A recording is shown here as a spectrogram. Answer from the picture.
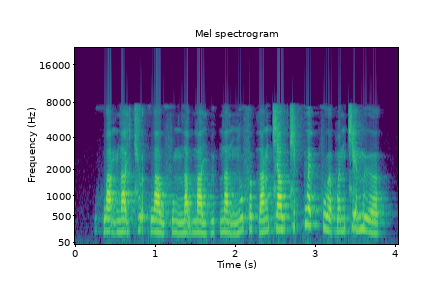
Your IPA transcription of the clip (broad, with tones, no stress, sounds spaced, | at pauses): h w a̰˧˨ ŋ n a̰˧˨ j t͡ɕ ṵ˧˨ ə̯ k w a˧˩ w f u˧˩ ŋ n a̰˧˨ w m a˧˩ j ɓ ɨ˨˩ p̚ n a˧˩ n ɲ u˧ f ə˨˩ p̚ l a˧ ŋ t͡ɕ a˧ w t͡ɕ ə˦˥ p̚ k w ɛ˦˥ k̚ f u˨˩ ə̯ ɓ ə˨˦ n t͡ɕ ḛ˧˥ m ɨ˨˩ ə̯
